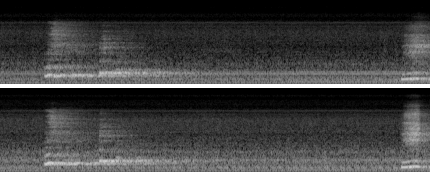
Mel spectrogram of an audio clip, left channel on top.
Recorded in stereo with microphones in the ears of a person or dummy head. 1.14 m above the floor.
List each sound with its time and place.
0.4 s laughter: 80° right, 4 m; by 4.2 s 30° right (ahead or behind), 0.7 m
